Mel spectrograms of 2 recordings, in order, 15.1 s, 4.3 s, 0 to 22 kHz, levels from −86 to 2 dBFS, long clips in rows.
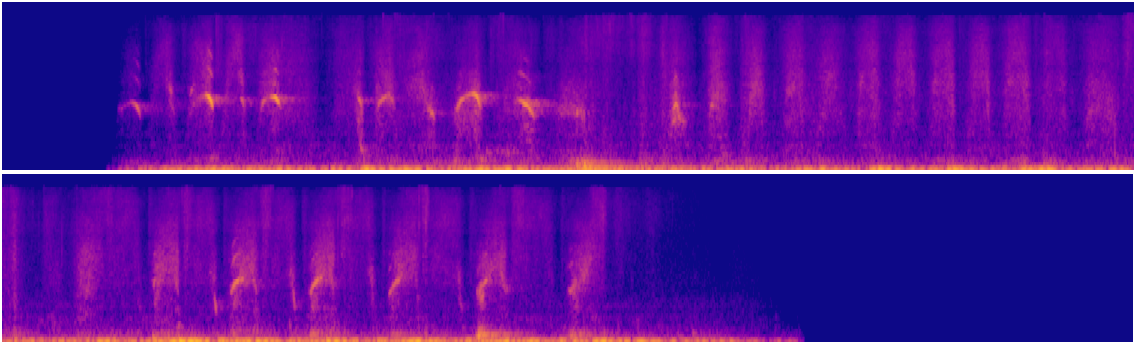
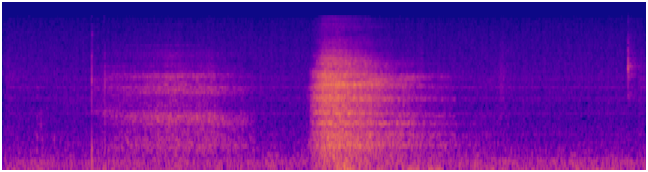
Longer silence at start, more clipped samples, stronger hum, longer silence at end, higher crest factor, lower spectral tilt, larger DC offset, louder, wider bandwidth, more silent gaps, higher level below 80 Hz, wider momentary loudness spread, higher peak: first, 0.8 s vs 0 s; neither; neither; first, 2.25 s vs 0 s; about the same, 20 dB vs 24 dB; about the same, -2.5 dB/octave vs -1.5 dB/octave; neither; second, -35 LUFS vs -28 LUFS; about the same, 16.5 kHz vs 16 kHz; neither; first, -38 dBFS vs -52 dBFS; second, 18 LU vs 28 LU; about the same, -10 dBFS vs -10 dBFS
